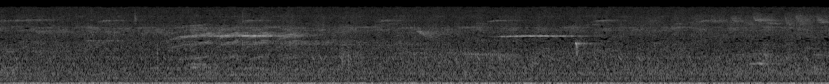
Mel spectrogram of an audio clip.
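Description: Forest ambience with birds calling: scattered short, high, falling chirps and two long thin whistles about two and five seconds in, over a steady low rumble.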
